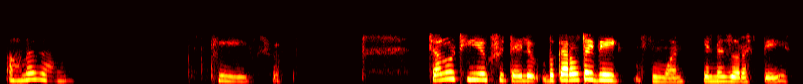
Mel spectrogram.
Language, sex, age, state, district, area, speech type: Kashmiri, female, 18-30, Jammu and Kashmir, Bandipora, rural, conversation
